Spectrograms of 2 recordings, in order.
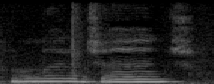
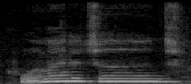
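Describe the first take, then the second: First: Said in the usual way. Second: Sarcastic. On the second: Real, not acted.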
